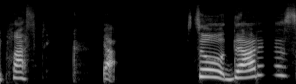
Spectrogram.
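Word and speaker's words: Plastiq: use a service like plastic is that how they pronounce it either way it's p-l-a-s-t-i-q I believe so sounds French so it should be plastic yeah so that is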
